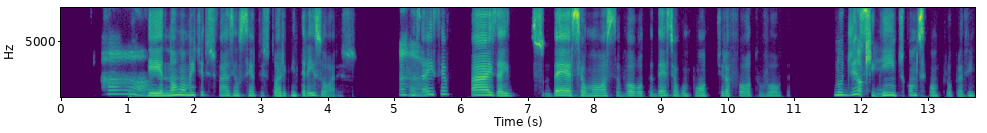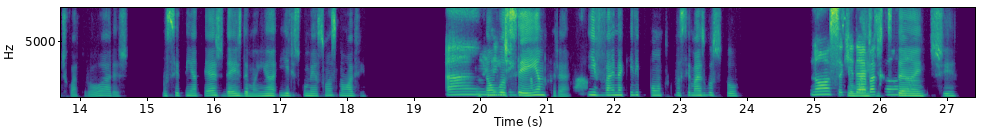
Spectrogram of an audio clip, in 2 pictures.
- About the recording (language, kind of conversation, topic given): Portuguese, advice, Como posso economizar nas férias sem sacrificar experiências inesquecíveis?
- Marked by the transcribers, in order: other background noise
